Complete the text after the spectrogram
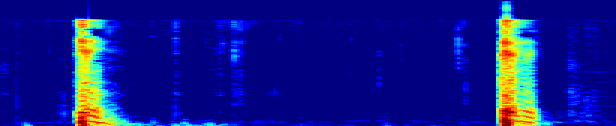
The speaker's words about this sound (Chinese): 对不起哈，最近因为感冒哈，声音是非常的沙哑，而且咳嗽哈，所以呢，不好意思，我还是需要有一些的帮助我才能够讲。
